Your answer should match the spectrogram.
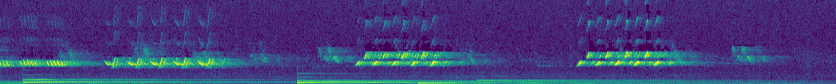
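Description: Slow, mellow chillhop music: sustained keyboard-like chords that change about four seconds in, with bird chirps and trills over them, fading away near the end.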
